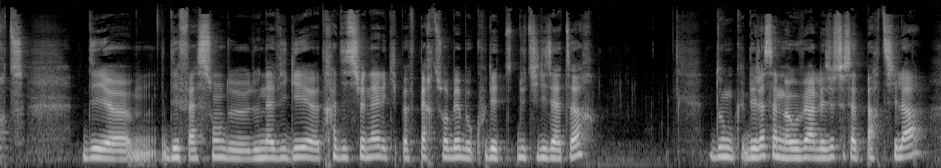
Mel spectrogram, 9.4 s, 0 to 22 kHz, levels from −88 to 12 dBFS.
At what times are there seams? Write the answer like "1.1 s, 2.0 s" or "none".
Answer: none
